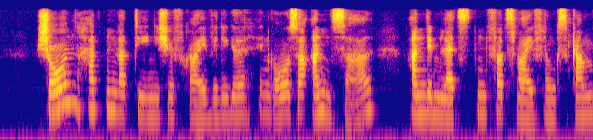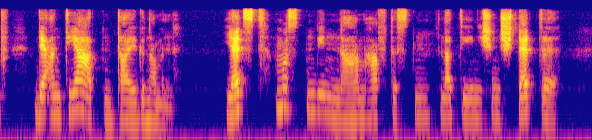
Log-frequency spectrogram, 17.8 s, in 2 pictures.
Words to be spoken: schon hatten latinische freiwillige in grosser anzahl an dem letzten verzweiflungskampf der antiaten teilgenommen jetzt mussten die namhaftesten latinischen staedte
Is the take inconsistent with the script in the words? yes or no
no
